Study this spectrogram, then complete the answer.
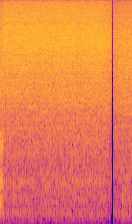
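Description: Hot oil hisses and sizzles steadily as spices are tempered for a chicken fry, a broad even sizzle running throughout with a brief dropout near the end.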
